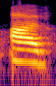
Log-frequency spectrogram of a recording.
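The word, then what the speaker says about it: hour: Next देखो, आर, 1 आवर is left, तो 1 घंटा बाकी है। तो आर में एच साइलेंट है।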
